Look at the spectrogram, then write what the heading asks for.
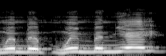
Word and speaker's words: Wembanyama: Wembanyama. That's what you say? Like a beignet or something like that?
